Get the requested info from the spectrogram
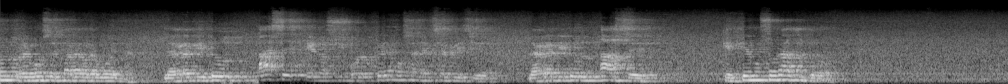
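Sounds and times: person speaking: 0.0s - 8.5s
faint steady hum: 0.0s - 10.0s
steady background hiss: 0.0s - 10.0s.

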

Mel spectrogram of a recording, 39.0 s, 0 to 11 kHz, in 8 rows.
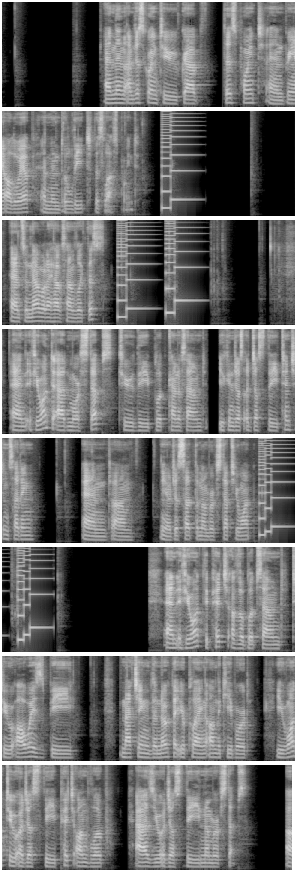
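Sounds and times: chiptune electronic blip: 7.6s - 8.3s, 11.7s - 13.3s, 23.8s - 25.3s.

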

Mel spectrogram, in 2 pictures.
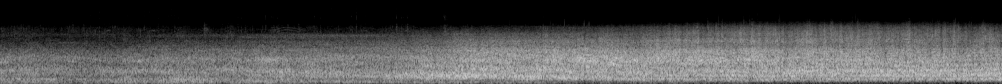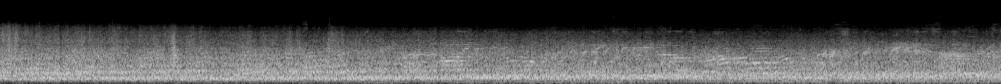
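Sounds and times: jets passing overhead: 0.0s - 20.0s.

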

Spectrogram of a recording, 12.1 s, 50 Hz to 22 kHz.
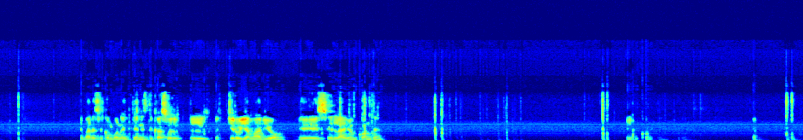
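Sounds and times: computer keyboard keystrokes: 6.5s - 7.8s, 11.8s - 12.0s.

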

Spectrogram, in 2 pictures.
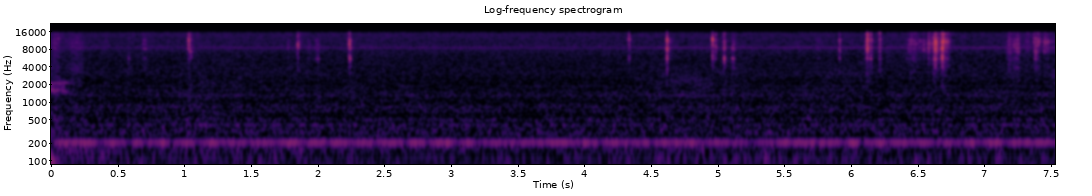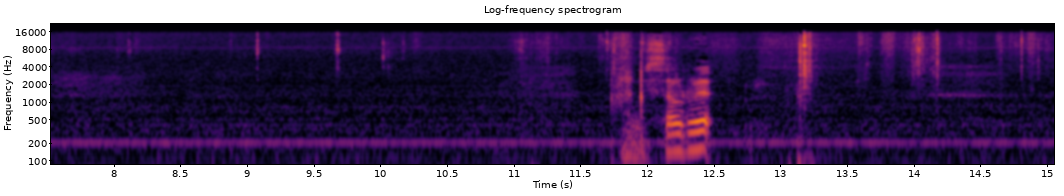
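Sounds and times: steady low hum: 0.0s - 15.0s
faint small clicks and taps: 4.3s - 5.2s.

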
